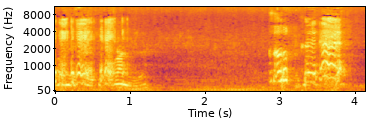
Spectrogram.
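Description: Toddler laughing and babbling in short bursts: once for about the first second, and again near the end after a quiet pause.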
